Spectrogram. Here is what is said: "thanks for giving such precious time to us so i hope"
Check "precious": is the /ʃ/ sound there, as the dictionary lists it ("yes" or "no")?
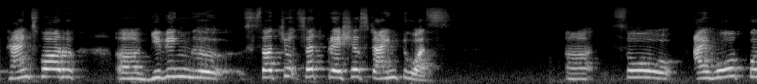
yes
